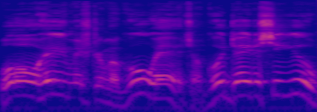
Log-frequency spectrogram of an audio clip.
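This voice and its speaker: A man puts on a character voice, high in pitch. He keeps a moderate pace, and his loudness swings widely. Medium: read story. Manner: cheerful, friendly.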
